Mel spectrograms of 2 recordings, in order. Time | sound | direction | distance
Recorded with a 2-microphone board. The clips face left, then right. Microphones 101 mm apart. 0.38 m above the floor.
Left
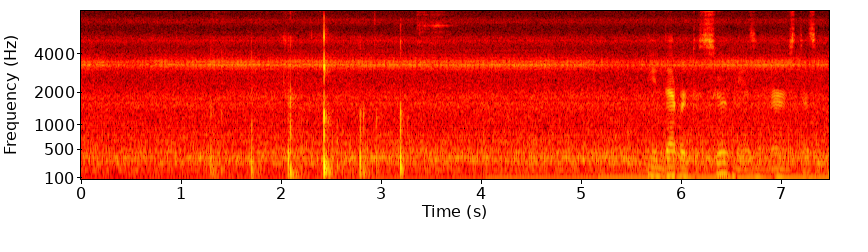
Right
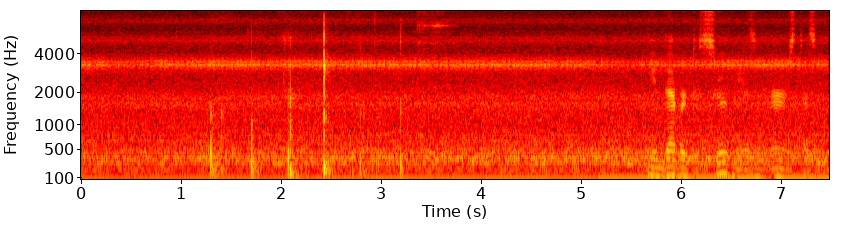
1.3 | running footsteps | 50° right (ahead or behind) | ?
3.4 | keys jangling | 65° right (ahead or behind) | ?
5.7 | a man speaking | centre (ahead or behind) | ?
